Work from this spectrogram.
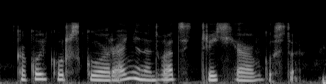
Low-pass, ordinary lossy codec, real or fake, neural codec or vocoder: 7.2 kHz; Opus, 64 kbps; fake; codec, 16 kHz, 4 kbps, X-Codec, HuBERT features, trained on LibriSpeech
